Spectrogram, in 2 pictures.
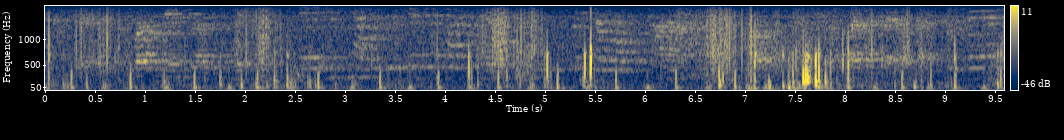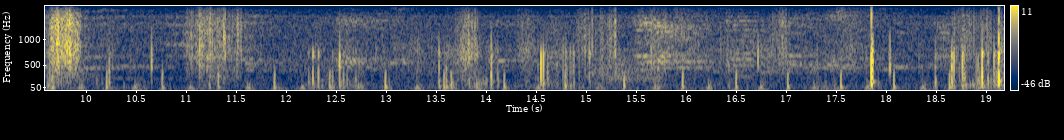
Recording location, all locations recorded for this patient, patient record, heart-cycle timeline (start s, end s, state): mitral valve (MV)
aortic valve (AV)+pulmonary valve (PV)+tricuspid valve (TV)+mitral valve (MV)
#Age: Child
#Sex: Male
#Height: 94.0 cm
#Weight: 13.5 kg
#Pregnancy status: False
#Murmur: Absent
#Murmur locations: nan
#Most audible location: nan
#Systolic murmur timing: nan
#Systolic murmur shape: nan
#Systolic murmur grading: nan
#Systolic murmur pitch: nan
#Systolic murmur quality: nan
#Diastolic murmur timing: nan
#Diastolic murmur shape: nan
#Diastolic murmur grading: nan
#Diastolic murmur pitch: nan
#Diastolic murmur quality: nan
#Outcome: Normal
#Campaign: 2015 screening campaign
0.00	3.03	unannotated
3.03	3.14	S1
3.14	3.28	systole
3.28	3.42	S2
3.42	3.62	diastole
3.62	3.72	S1
3.72	3.86	systole
3.86	4.00	S2
4.00	4.21	diastole
4.21	4.36	S1
4.36	4.48	systole
4.48	4.60	S2
4.60	4.82	diastole
4.82	4.94	S1
4.94	5.08	systole
5.08	5.15	S2
5.15	5.35	diastole
5.35	5.49	S1
5.49	5.66	systole
5.66	5.78	S2
5.78	5.97	diastole
5.97	6.12	S1
6.12	6.26	systole
6.26	6.38	S2
6.38	6.60	diastole
6.60	6.70	S1
6.70	19.18	unannotated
